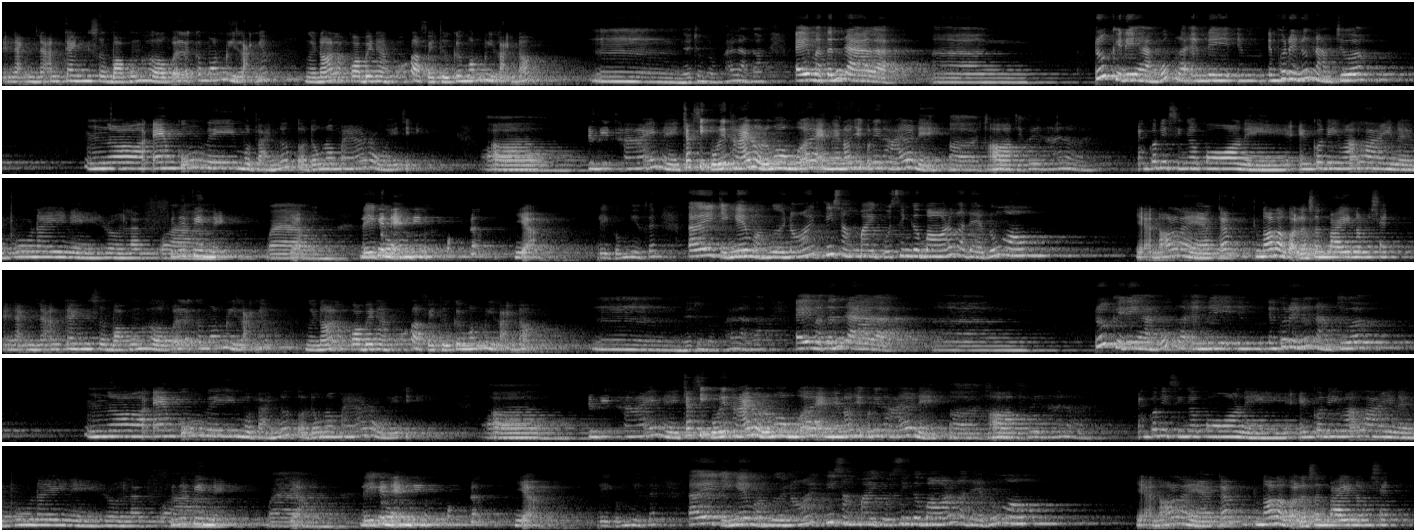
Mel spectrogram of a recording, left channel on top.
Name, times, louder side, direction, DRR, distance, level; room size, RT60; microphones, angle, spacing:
voice 1, 0.0-2.7 3.0-5.4 14.9-18.2 19.0-19.5 20.0-23.5 24.0-24.2 25.5-30.5 31.1-31.3 31.8-32.5 32.9-33.1 33.4-33.7 39.6-42.1, left 1 dB, 30° left, 5 dB, 0.9 m, -20 dB
voice 2, 5.9-9.0 9.3-10.3 10.9-13.8 18.9-19.8 23.6-25.1 29.8-30.4 30.9-32.4 34.2-38.6, left 3 dB, 50° left, 7 dB, 0.6 m, -22 dB
20.0 x 7.0 x 5.9 m, 2.1 s
head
